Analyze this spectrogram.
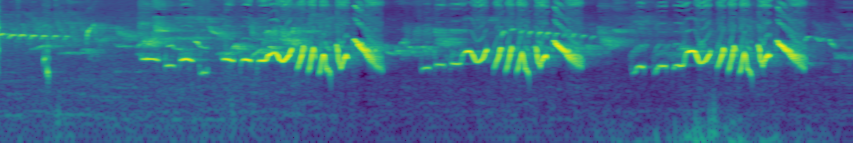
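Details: White-rumped shama song, recorded in the morning for training that provokes rival shamas: rich, varied whistled phrases with slurred rising and falling notes, repeated in bursts, with faint low background rumble.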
